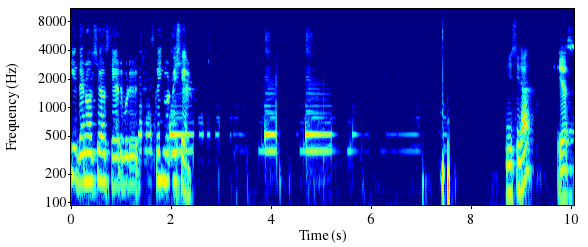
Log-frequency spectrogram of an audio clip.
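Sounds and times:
dual electronic tones: 1.2s - 7.0s.

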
